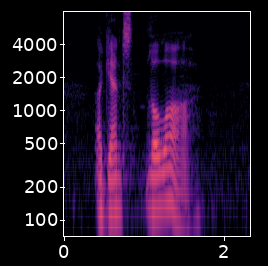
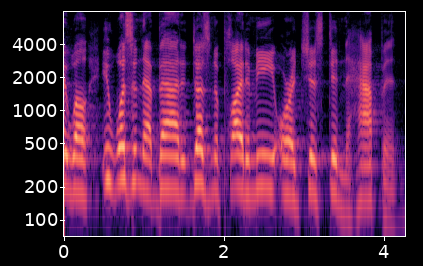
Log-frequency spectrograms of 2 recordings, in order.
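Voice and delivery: dismissive excuses; 4 semitones higher, 10 dB louder than usual. Retold or imitated. Mocking denial excuses.

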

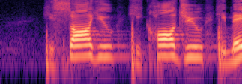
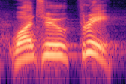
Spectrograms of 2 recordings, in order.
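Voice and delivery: louder count; 6 semitones higher, 3 dB louder than usual. Real, not acted. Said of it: "A little louder".

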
